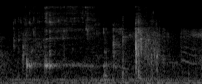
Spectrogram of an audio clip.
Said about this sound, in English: Um, hold on, I gotta drink some water.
